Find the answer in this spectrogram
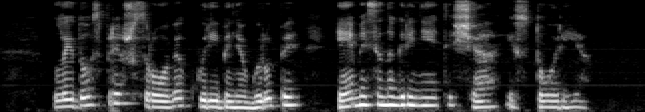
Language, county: Lithuanian, Telšiai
